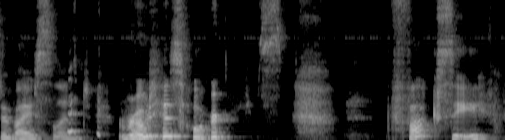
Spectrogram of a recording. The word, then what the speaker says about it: Faxi: It's spelled F-A-X-I. So I'm really glad that I looked up how to pronounce it because I would have just been like, Faxy?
